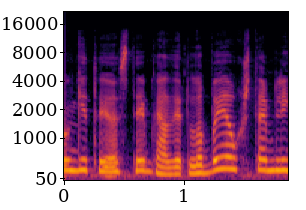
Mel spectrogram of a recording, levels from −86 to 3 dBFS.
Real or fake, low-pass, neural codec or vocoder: real; 14.4 kHz; none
